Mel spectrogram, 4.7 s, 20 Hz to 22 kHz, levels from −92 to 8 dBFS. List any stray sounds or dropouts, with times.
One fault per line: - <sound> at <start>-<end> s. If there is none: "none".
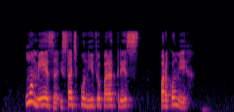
none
